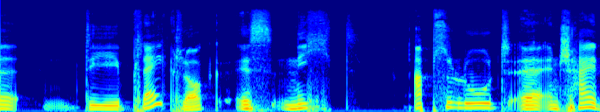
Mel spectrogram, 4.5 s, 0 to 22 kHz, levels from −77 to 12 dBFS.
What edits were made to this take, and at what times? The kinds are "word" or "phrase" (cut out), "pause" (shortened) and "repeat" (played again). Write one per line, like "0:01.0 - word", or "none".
none

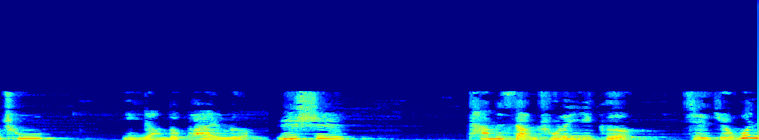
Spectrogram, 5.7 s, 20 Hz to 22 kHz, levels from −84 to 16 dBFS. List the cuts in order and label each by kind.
0:02.0 - pause

